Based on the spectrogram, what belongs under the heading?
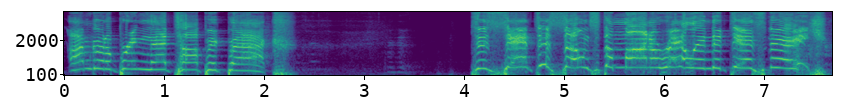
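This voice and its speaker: Very high bright guy yelling a profane rant, slow and drawn out. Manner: ranting, shouting, profane. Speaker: stand-up comic. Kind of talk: open mic stand-up.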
